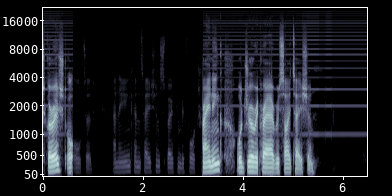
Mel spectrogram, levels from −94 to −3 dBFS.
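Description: Right from the start there's a USB whine running under the speech for the whole clip. It's a fixed 1 kHz tone with its strongest component at the 2 kHz harmonic, sitting roughly 35 dB down, with bus frame current leaking into the audio ground or supply.

From 0.60 s to 3.2 s the speech almost disappears, dropping by about 38 dB into a faint remnant. That's what you'd hear if one channel were inverted and the pair then summed to mono, which is the likely cause here. The shared centre content cancels and only the small left-right difference survives.

Between 4.29 and 4.31 s the audio jumps forward abruptly with a small blip. A stream segment being skipped, with the player moving straight on to the next chunk, is the likely explanation. A stretch of the speech is simply gone at that point.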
